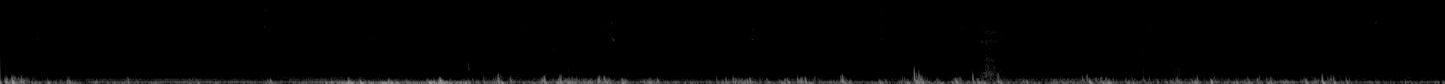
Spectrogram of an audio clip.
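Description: Handling noise from a small ice-fishing spinning reel as line is wound in by hand: irregular short rustles and scrapes, one or two a second, over a steady low rumble.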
